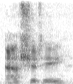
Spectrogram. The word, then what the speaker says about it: Ashitey: Her name is Claire Hope Ashitey. A-S-H-I-T-E-Y. Like, it almost sounds like a joke name. Ashitey.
